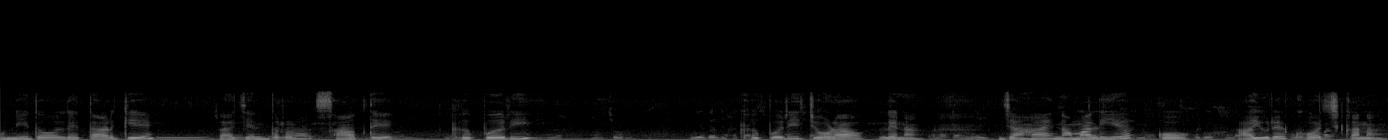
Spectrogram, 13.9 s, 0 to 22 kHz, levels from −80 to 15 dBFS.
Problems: constant background noise, continuous background conversations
